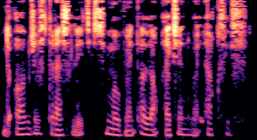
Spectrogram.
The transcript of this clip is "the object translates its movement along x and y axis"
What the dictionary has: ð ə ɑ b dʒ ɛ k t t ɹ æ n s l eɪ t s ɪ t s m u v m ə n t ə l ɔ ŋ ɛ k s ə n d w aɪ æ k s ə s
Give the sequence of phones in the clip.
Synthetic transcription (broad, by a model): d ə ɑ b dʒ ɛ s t t ɹ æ n s l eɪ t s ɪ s m u v m ə n t ə l ɔ ŋ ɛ k ʃ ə n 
